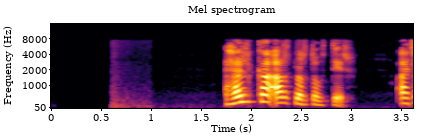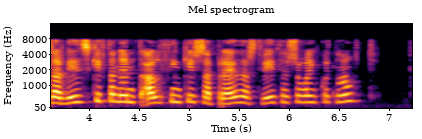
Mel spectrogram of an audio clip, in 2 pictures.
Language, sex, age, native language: Icelandic, female, 50-59, Icelandic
